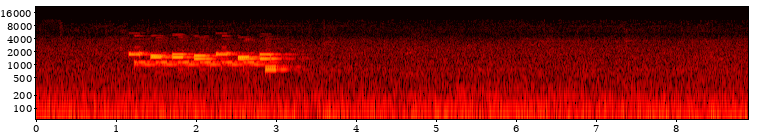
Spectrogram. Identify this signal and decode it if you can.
Multi-frequency trunk signalling (R2, with the far end's replies), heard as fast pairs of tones, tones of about 140 ms, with room echo and street noise. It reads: 0352014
